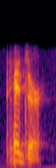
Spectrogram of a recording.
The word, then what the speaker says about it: Pinter: And uh, actually, I didn't even ask you, is it Pinter or Pinter? – Pinter. – Pinter, I was right. – Yes. Yay. Okay. You were right. You were right. It's like uh, spelled like pronounced like Harold Pinter, but no relation.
